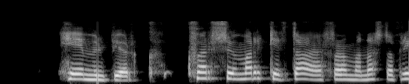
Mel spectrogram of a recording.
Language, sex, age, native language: Icelandic, male, 13, Icelandic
